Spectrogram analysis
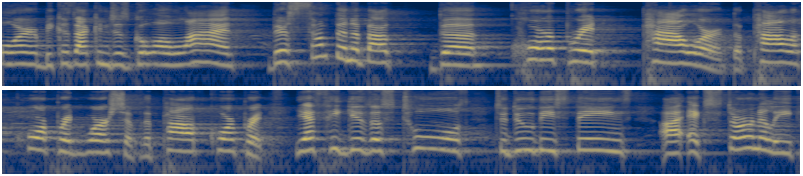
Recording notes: Message excerpt from Bethesda Women's Conference in Missouri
